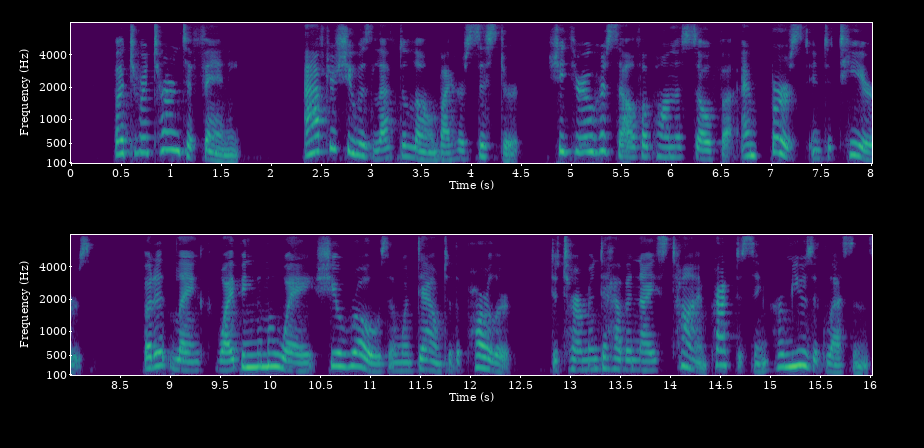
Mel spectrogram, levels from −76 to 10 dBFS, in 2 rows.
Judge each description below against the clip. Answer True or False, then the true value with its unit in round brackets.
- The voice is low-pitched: False (220 Hz)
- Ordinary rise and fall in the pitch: False (7.2 semitones)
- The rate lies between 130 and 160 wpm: False (175 wpm)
